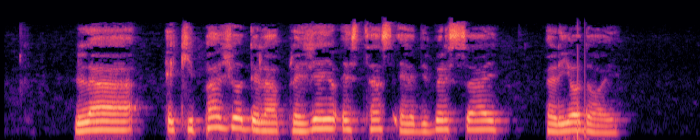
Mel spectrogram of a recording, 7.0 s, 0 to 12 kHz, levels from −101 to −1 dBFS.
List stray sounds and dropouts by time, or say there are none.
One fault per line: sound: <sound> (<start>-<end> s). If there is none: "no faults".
no faults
